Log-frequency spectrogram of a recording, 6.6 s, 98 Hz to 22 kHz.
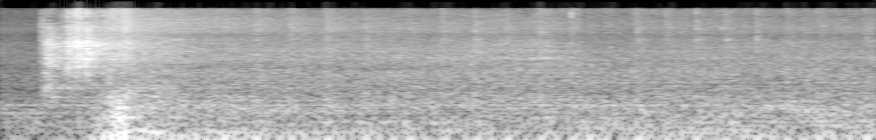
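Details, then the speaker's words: Restored Honda Supra X 100cc motorcycle with custom camshaft; starts and settles into a steady even idle near stock sound, with faint light valvetrain ticking considered normal due to the custom camshaft. "Suara mesin juga mirip-mirip dengan suara standar, nggak terlalu kasar suaranya, walaupun ada suara ngelitik-ngelitik, tapi itu wajar karena memang noken asnya kan custom ya."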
